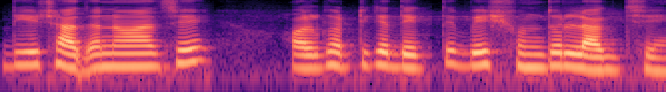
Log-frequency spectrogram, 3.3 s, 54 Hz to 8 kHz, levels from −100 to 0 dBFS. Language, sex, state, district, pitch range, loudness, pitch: Bengali, female, Odisha, Malkangiri, 205-240 Hz, -18 LUFS, 220 Hz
